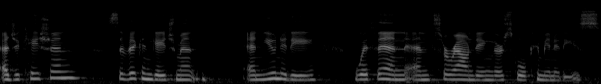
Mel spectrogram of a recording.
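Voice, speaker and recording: Speaking at a fairly quick pace, a woman has a fairly high pitch, fairly even intonation and an unremarkable speaking voice. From Navajo Nation, Arizona. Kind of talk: formal address at board meeting. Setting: school board meeting. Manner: formal.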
